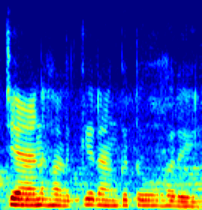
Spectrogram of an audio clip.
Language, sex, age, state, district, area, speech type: Punjabi, female, 30-45, Punjab, Bathinda, rural, read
